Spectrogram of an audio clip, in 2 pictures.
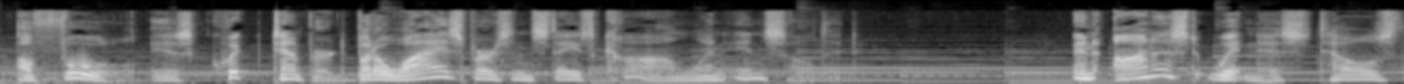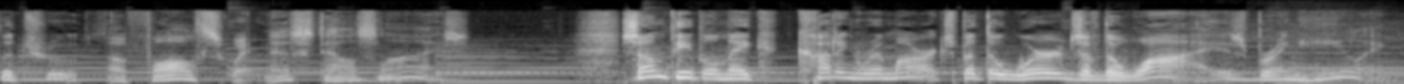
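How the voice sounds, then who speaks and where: A man narrating a dramatized audio Bible in a measured, emphatic way, with pauses between clauses. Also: medium pitch. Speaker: scripture narrator. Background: background music.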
